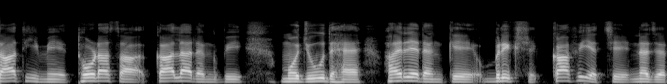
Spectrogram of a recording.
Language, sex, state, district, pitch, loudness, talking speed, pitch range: Hindi, male, Chhattisgarh, Sukma, 130 Hz, -16 LUFS, 150 wpm, 120-155 Hz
